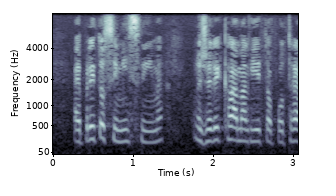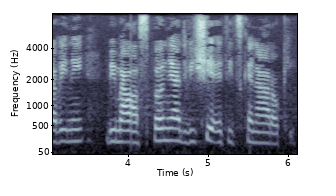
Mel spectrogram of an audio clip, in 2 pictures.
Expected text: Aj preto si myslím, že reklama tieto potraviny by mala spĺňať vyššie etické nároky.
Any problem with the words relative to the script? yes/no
no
